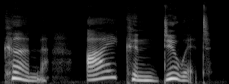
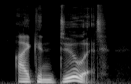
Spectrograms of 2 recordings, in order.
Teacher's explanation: So do gets the stress and can gets reduced to awah. It sounds like can.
